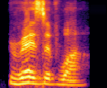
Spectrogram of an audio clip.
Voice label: "reservoir", Indian

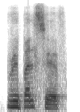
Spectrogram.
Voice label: "repulsive", Indian

